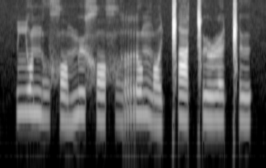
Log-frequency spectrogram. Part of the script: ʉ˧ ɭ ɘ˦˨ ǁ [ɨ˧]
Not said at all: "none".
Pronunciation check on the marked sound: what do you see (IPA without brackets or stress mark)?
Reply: ɨ˧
